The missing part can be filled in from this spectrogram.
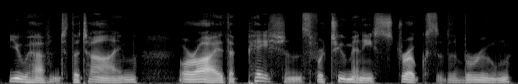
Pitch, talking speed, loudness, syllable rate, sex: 110 Hz, 175 wpm, -23 LUFS, 4.4 syllables/s, female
